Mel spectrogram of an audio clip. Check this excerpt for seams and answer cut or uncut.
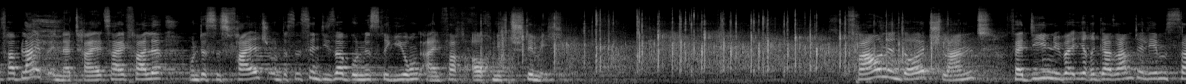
uncut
